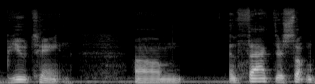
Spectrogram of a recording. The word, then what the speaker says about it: butane: the two term butte it's not but we wouldn't have butt ain we would have butane um in fact there's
